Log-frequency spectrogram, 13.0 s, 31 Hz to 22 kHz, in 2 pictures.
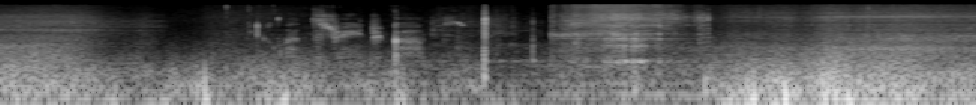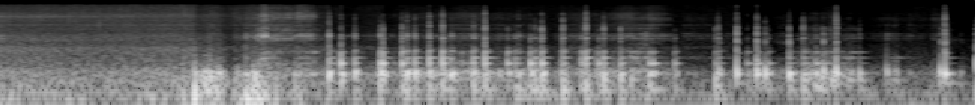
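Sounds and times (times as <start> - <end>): cup scraping microphone windscreen: 2.7 - 13.0
fingertip tapping on cup: 8.7 - 13.0.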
